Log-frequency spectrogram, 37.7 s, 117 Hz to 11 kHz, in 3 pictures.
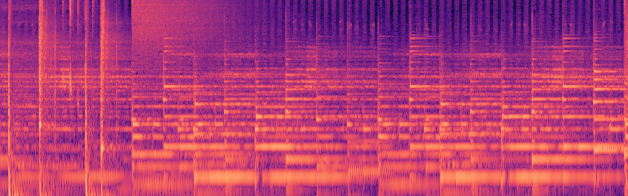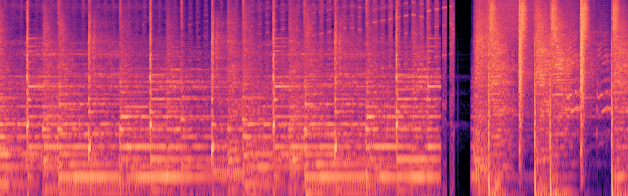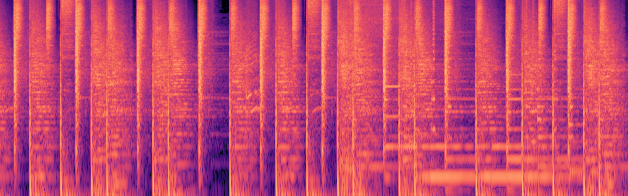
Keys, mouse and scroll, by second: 0.0 alt+shift+click, 0.7 alt+shift+click, 1.4 alt+shift+click, 1.9 alt+shift+click, 2.4 alt+shift+click, 3.7 s, 8.9-9.2 scroll down 2, 9.2 middle click, 9.7 Tab, 10.2 click, 10.7-11.4 middle drag, 11.4 Tab, 12.0-12.7 scroll up 3, 12.7 alt+click, 13.5 alt+shift+click, 14.2 alt+shift+click, 14.8 alt+shift+click, 15.8 alt+shift+click, 17.5 shift+middle click, 18.2 alt+shift+click, 18.8 alt+shift+click, 19.4 alt+middle click, 19.6 alt+middle click, 20.0-20.8 scroll up 5, 20.8 shift+middle click, 21.1-22.3 scroll up 1, 22.3 ctrl+b, 24.7 scroll down 4, 25.2 middle click, 26.1 scroll down 2, 26.4-28.4 middle drag, 29.5 alt+middle click, 30.7 middle click, 31.7 scroll down 2, 32.0-34.0 middle drag, 34.2 alt+middle click, 35.2 alt+z, 35.6-37.0 shift+middle drag, 37.0 ctrl+click.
